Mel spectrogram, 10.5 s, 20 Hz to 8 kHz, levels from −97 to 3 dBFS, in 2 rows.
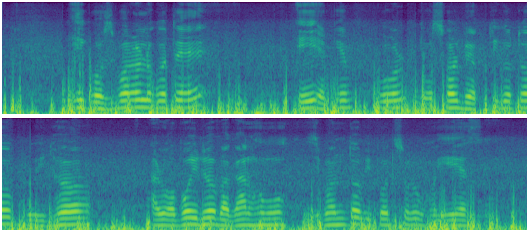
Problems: constant background noise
